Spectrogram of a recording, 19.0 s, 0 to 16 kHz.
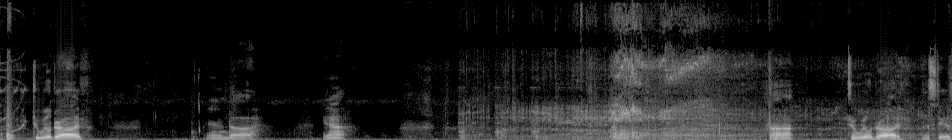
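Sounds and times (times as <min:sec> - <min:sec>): tyre noise: 0:00.0 - 0:00.7, 0:09.0 - 0:19.0
electric motor and gears whining: 0:08.9 - 0:19.0.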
